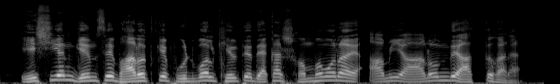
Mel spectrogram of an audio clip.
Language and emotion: Bengali, happy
